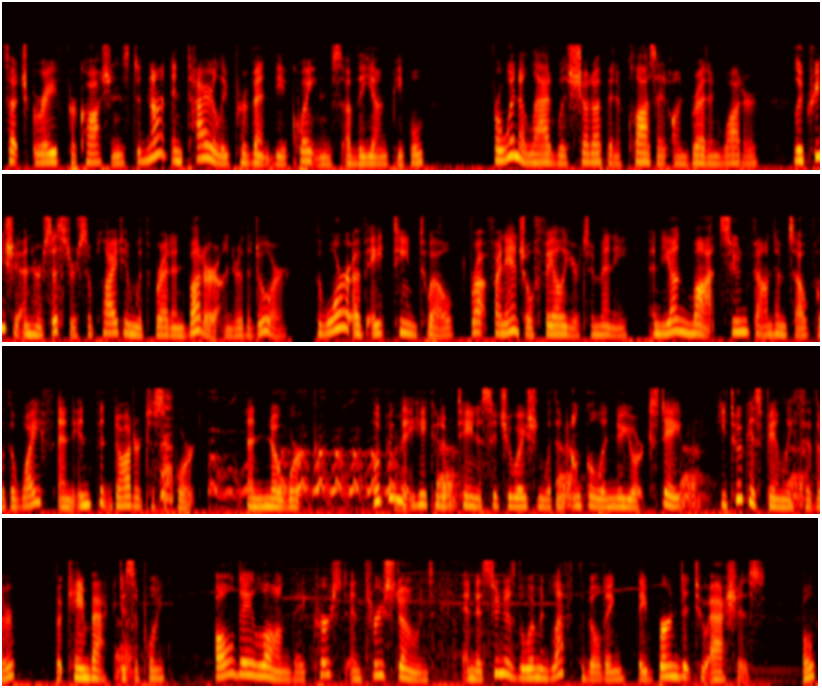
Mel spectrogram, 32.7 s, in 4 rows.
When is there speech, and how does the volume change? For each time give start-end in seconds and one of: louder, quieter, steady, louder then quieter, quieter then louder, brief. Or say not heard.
0.0-32.6 steady.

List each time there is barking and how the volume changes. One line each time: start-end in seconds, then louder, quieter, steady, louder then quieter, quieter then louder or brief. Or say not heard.
17.9-26.4 quieter.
